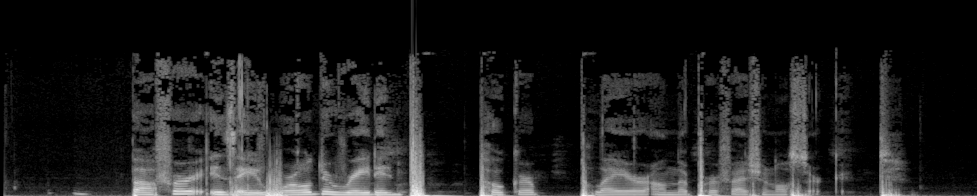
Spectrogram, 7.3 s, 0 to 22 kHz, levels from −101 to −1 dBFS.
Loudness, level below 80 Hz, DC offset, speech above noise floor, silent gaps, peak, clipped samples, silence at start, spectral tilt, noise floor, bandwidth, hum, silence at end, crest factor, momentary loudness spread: -20 LUFS; -22 dBFS; under 0.1%; 41 dB; none; 0 dBFS; under 0.1%; 0.6 s; -7 dB/octave; -59 dBFS; 13.5 kHz; none; 0.6 s; 18 dB; 17 LU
